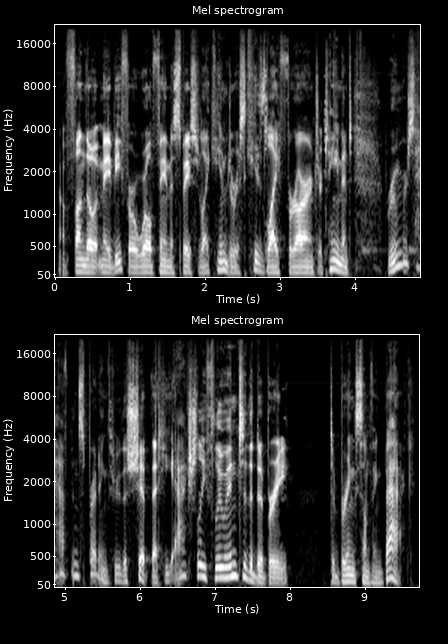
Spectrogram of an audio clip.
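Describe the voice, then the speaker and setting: A man's voice: sits low, sing-song, a little fast, vocal fry, darkish tone, no echo, exaggerated voice. An actor playing a wry, showy male radio host aboard a spaceship in a sci-fi audio drama. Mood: playfully gossipy.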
